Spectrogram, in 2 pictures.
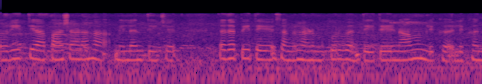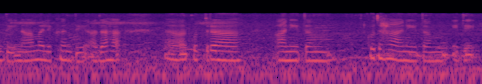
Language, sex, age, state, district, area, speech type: Sanskrit, female, 45-60, Karnataka, Dharwad, urban, spontaneous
